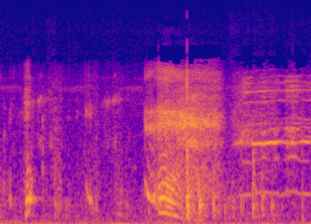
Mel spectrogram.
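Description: A horse named Victor, left out front, lets out a loud, shaky whinny that starts high and slides downward for about a second, trailing into a softer breathy tail, after a stretch of faint, indistinct sounds.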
